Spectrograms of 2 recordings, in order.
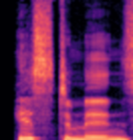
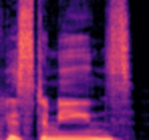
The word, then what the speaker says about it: histamines: There are allergy medications, which help block the release of something called histamines or histamines. You could pronounce it either way.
